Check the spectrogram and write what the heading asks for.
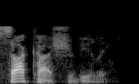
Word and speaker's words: Saakashvili: It's Saakashvili. – Okay. You're better at pronunciation. – Mikhail Saakashvili.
